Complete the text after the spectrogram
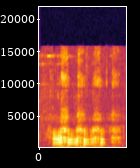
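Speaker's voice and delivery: ordinary talk, nothing marked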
